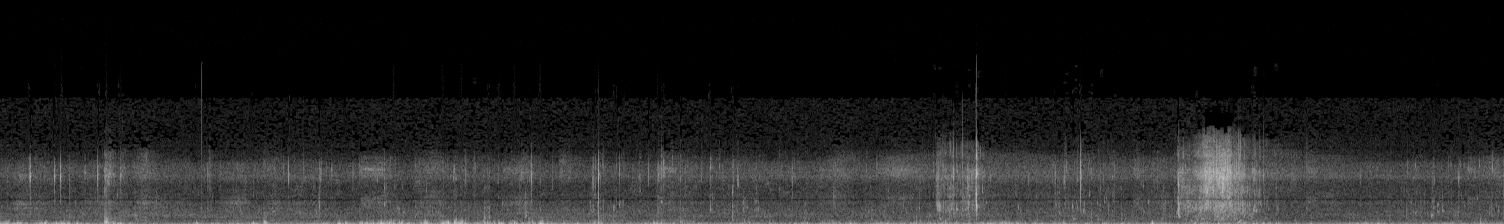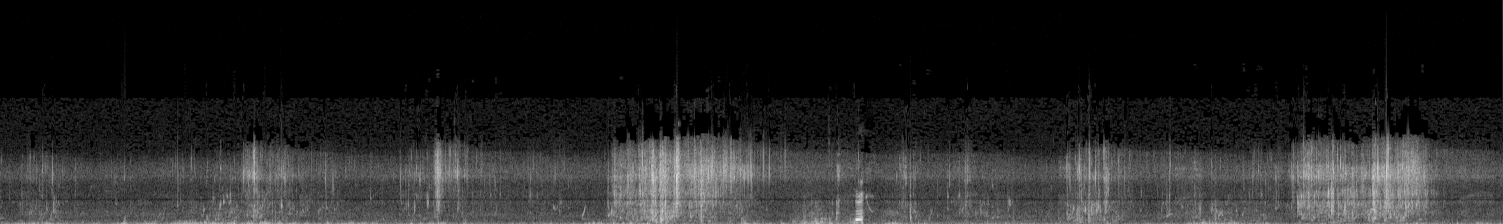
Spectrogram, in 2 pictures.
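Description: Wind buffeting the microphone, with choppy water lapping and splashing close by in short bursts every few seconds. One sharp knock comes late on.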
